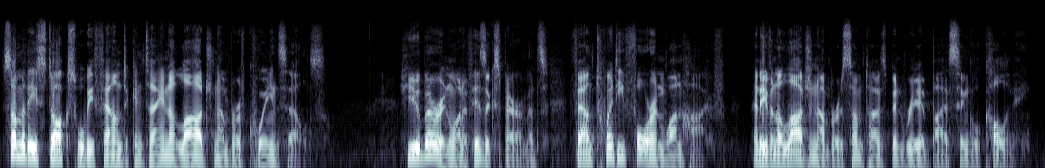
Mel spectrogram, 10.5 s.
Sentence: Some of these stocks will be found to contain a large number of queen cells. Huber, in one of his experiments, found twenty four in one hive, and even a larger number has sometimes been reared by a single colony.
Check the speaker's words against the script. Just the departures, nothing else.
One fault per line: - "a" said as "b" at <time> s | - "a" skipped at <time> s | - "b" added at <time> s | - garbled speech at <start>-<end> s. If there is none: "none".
none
